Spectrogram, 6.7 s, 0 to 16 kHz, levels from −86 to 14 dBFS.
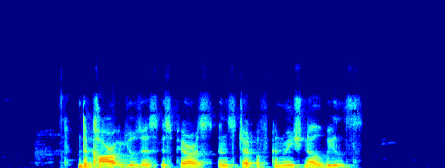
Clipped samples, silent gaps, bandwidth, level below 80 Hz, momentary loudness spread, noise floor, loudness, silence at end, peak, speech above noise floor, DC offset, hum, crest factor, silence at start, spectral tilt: under 0.1%; none; 7.2 kHz; -56 dBFS; 12 LU; -87 dBFS; -18 LUFS; 1.45 s; -2 dBFS; 69 dB; under 0.1%; none; 18 dB; 0.95 s; -7.5 dB/octave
